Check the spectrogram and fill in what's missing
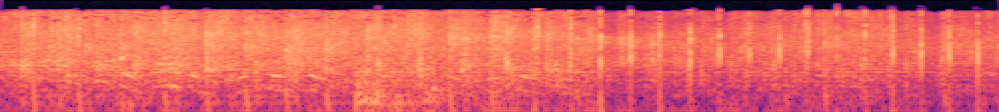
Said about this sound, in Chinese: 让我们用最热烈的掌声，恭请我们尊敬的卢军宏台长。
